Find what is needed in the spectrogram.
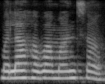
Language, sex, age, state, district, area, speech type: Marathi, female, 30-45, Maharashtra, Yavatmal, rural, read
